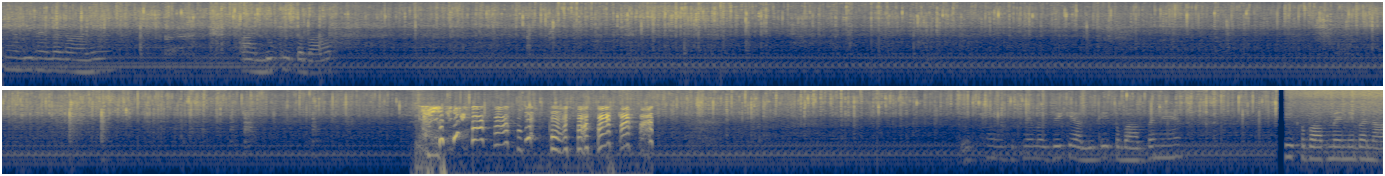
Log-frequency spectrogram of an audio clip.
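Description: Patties sizzle in hot oil.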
